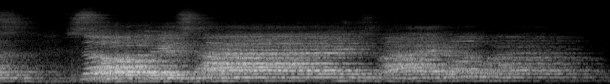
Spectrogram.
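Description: A choir singing in long held phrases. The sound dips briefly about half a second in and fades out near the end.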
